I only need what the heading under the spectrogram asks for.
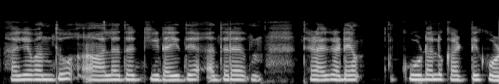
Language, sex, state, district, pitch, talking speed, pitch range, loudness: Kannada, female, Karnataka, Bidar, 215 Hz, 120 wpm, 210-220 Hz, -14 LUFS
